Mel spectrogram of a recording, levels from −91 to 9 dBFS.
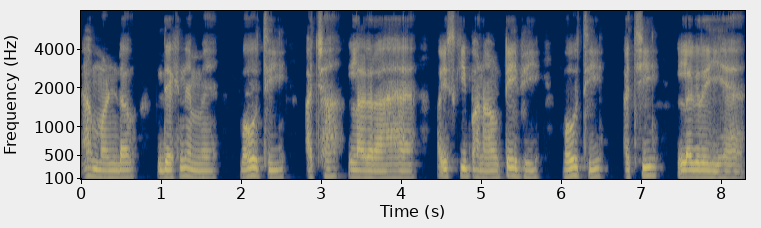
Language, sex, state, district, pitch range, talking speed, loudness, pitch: Hindi, male, Bihar, Supaul, 120-135 Hz, 145 wpm, -18 LUFS, 125 Hz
